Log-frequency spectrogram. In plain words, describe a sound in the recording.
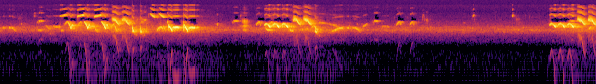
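A small songbird sings a bright, rapid, chirping song in short bursts.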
